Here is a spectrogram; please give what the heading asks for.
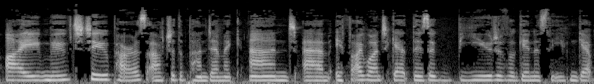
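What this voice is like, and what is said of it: Irish accent. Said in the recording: “from Ireland ... is where the accent comes from”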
